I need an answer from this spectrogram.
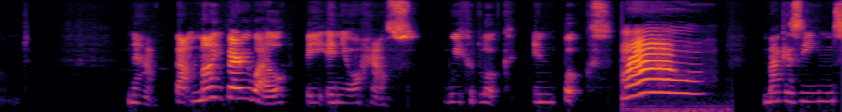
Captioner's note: miaow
